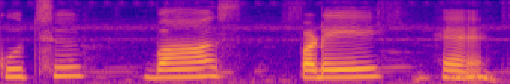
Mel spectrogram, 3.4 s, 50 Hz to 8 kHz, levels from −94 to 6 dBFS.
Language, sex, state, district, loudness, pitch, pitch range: Hindi, female, Haryana, Rohtak, -20 LUFS, 230 Hz, 220-245 Hz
